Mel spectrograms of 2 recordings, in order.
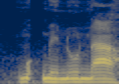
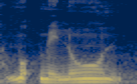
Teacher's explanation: যেমন মুমিনুন, মুমিনুনা হবে না, মুমিনুন, এখানে শুধু নটা উচ্চারিত হয়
